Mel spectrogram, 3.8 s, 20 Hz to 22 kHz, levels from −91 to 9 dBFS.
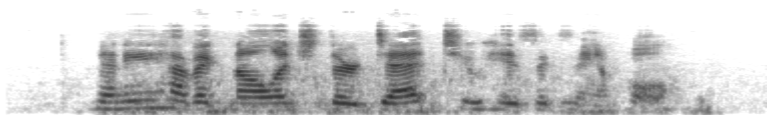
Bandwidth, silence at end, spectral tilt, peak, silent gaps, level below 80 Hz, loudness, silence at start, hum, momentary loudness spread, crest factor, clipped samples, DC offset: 9.6 kHz; 0.5 s; -1.5 dB/octave; -2 dBFS; none; -66 dBFS; -17 LUFS; 0.5 s; none; 14 LU; 18 dB; under 0.1%; under 0.1%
